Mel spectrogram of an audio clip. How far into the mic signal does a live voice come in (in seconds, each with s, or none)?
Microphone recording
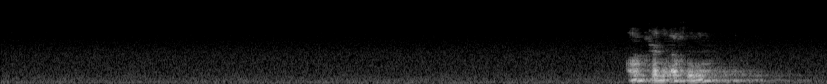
6.2 s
